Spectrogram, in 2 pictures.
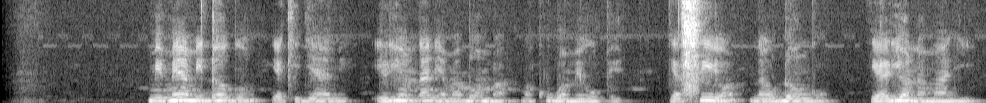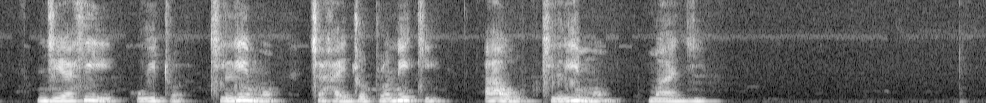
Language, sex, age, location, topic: Swahili, female, 18-24, Dar es Salaam, agriculture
